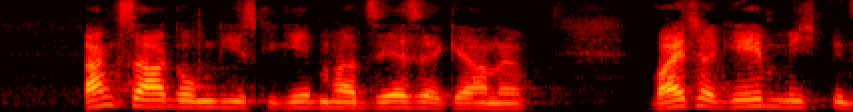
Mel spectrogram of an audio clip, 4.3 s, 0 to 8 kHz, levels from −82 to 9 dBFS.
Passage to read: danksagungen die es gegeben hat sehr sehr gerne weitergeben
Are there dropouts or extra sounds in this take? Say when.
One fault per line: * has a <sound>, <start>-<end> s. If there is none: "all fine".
all fine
